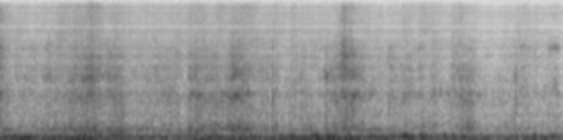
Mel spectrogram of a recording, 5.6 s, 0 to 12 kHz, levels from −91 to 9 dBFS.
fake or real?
fake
